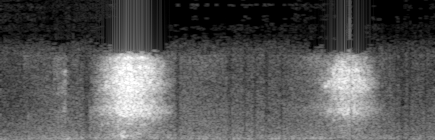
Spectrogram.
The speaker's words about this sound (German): Ich habe dich gerade nur schniefen hören, wenn ich. Ach. Ist auch erkältet, okay.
